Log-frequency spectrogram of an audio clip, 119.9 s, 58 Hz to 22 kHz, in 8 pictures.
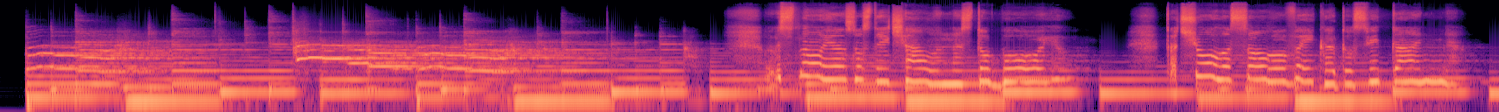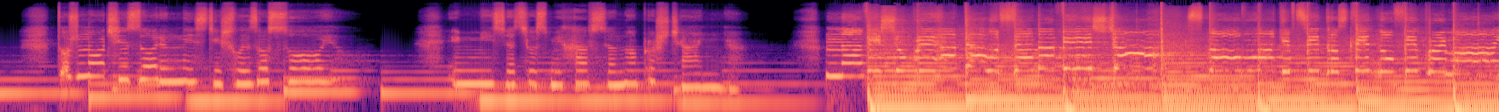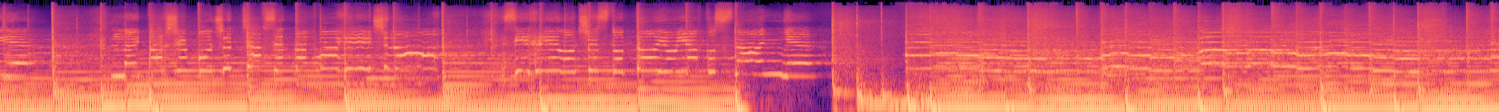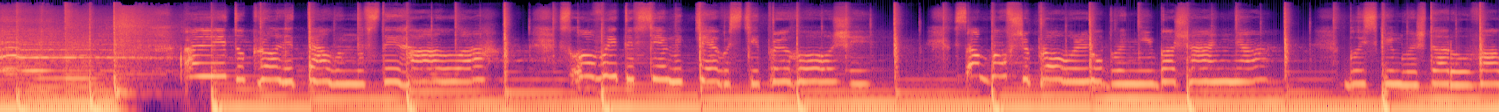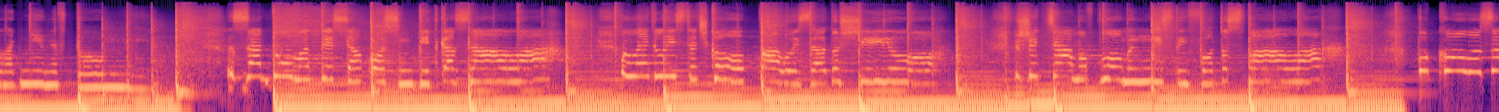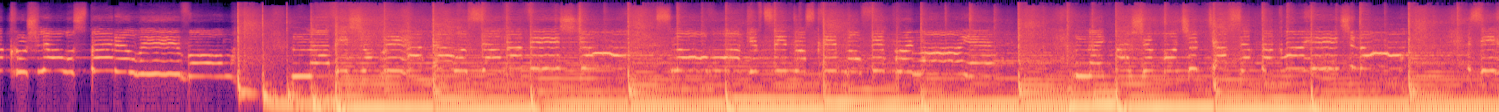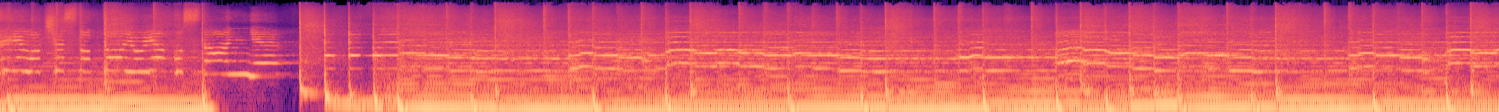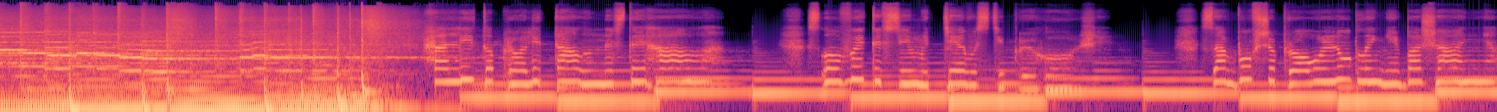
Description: Музична композиція створена за допомогою SUNO AI
СТИЛЬОВІ ЖАНРИ: Ліричний
Голос, слова, музика - ціла гармонія! 12 sp give_rose hi
Ох.., яка чудова музика і пісня...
